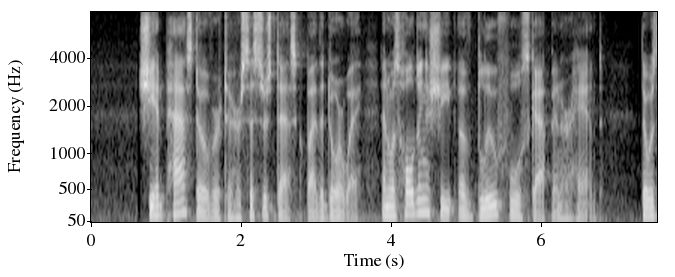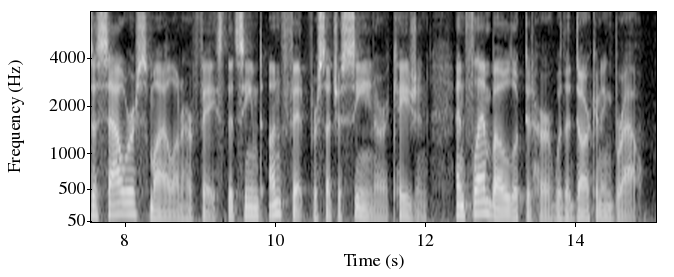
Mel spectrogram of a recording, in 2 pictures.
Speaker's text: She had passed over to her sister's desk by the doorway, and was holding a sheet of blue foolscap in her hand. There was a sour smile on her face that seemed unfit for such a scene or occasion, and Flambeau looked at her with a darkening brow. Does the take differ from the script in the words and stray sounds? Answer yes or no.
no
